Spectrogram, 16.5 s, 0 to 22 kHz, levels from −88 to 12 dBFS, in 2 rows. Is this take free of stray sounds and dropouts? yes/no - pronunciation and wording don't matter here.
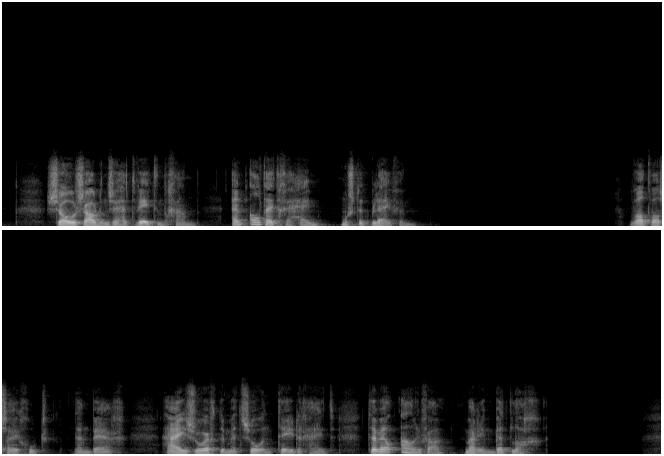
yes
